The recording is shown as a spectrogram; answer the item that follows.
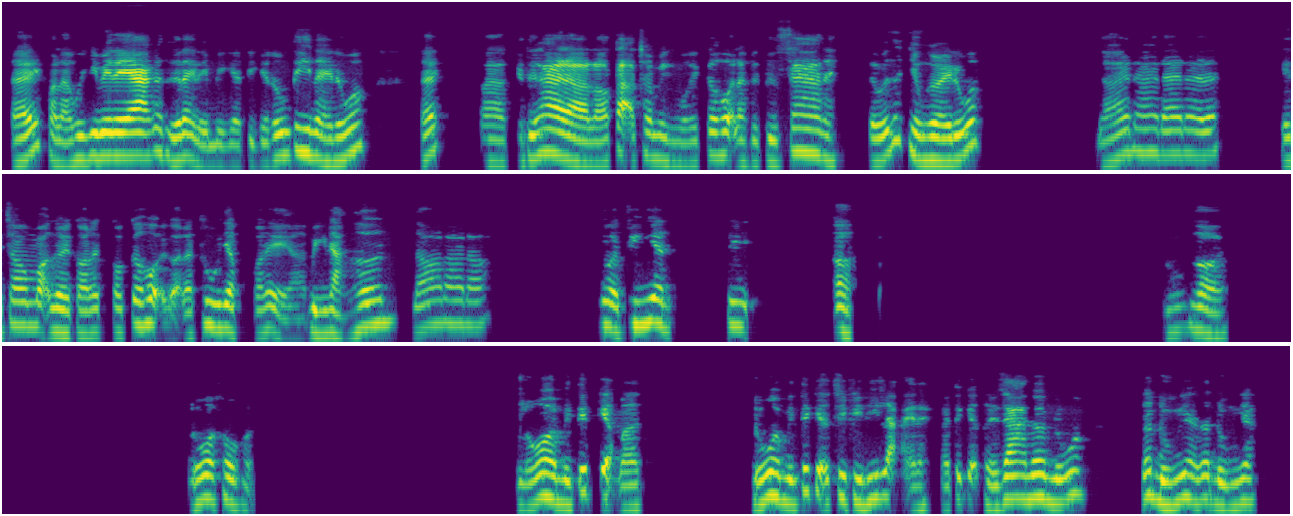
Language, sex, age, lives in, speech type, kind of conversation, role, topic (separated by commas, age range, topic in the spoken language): Vietnamese, male, 20-24, Vietnam, conversation, unstructured, none, Công nghệ có khiến xã hội trở nên bất bình đẳng hơn không?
